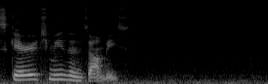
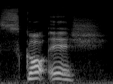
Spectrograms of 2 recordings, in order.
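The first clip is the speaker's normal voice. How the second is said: Scottish just tried out in a mock Scottish accent, a bit louder; Scottish as a quick attempt at a Scottish accent; 3 semitones higher, 4 dB louder than usual. Shown as a demonstration. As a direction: take a stab at saying Scottish in a Scottish accent. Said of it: "how do you do a Scottish accent?".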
